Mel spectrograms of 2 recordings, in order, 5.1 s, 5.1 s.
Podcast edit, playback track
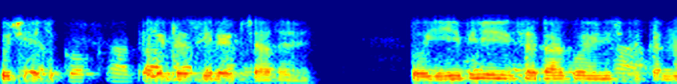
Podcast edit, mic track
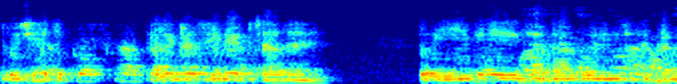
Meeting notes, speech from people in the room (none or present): present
